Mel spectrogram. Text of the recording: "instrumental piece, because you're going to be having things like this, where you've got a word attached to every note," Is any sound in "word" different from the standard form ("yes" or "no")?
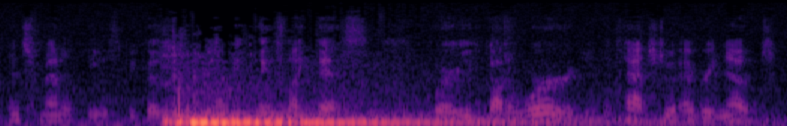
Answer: no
